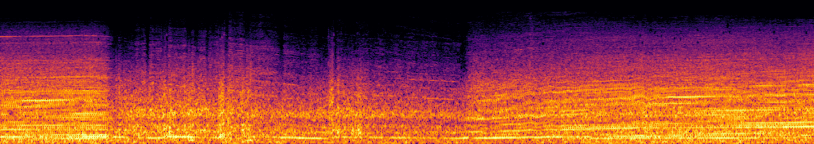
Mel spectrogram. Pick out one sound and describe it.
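A racing car engine drops in pitch as the car slows for a corner, then climbs again.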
